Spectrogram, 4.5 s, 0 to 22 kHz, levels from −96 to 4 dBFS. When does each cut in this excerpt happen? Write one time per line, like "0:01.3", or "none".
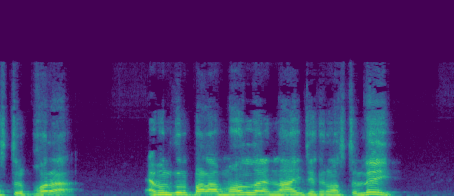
none

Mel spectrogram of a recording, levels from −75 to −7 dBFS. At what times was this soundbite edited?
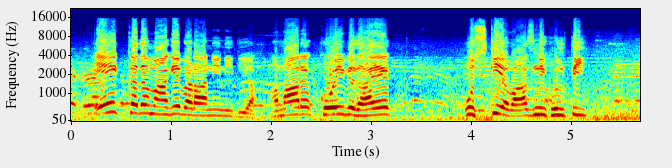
0:02.0

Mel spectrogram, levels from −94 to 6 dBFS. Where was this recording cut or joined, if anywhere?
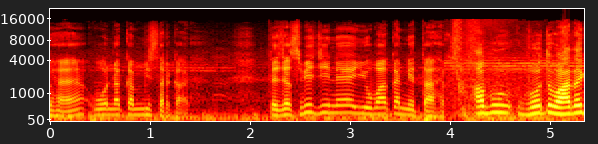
0:04.0

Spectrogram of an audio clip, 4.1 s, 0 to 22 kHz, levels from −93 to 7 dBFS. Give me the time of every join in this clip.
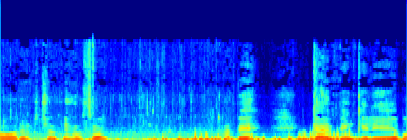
0:02.3

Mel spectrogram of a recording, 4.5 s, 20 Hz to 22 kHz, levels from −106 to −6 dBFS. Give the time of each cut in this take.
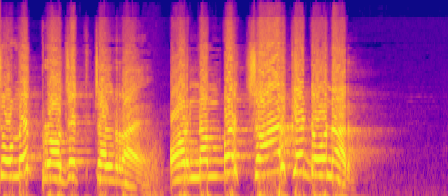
0:01.5

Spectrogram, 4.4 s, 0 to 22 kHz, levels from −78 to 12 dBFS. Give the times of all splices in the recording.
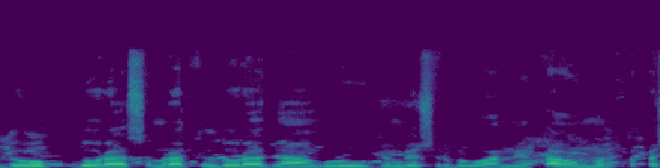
none

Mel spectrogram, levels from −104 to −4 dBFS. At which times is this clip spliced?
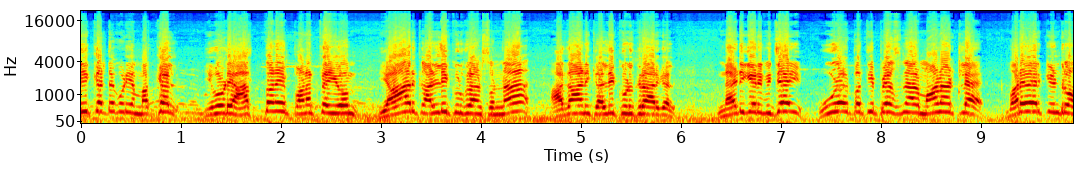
0:06.1

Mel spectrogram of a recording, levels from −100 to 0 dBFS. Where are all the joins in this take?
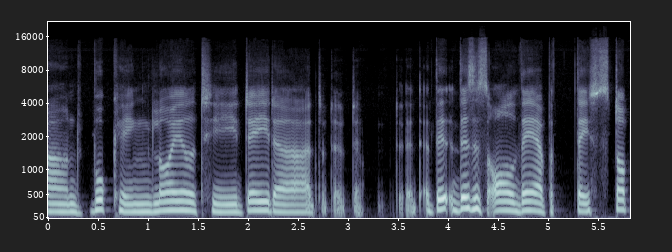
none

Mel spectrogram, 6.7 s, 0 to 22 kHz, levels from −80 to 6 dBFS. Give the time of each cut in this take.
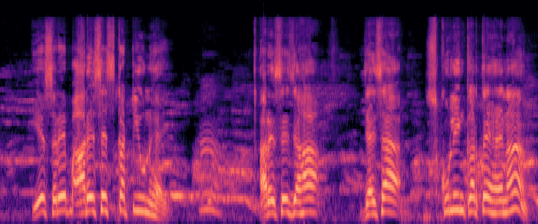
none

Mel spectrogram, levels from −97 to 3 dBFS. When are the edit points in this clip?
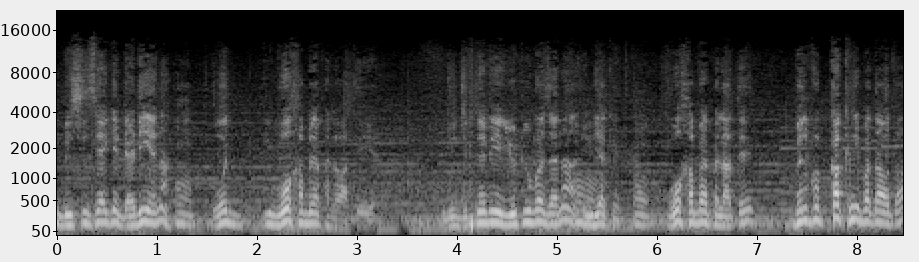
none

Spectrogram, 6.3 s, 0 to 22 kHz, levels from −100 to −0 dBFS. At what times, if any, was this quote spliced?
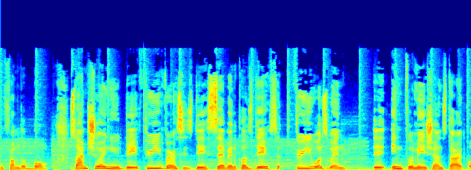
none

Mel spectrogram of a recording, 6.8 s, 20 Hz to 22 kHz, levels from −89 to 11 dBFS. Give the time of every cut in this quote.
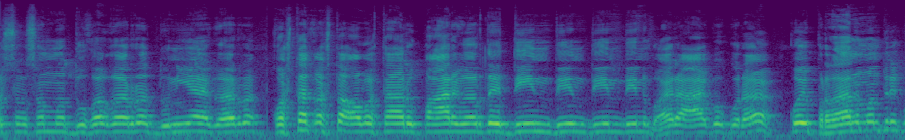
0:02.0
0:05.8

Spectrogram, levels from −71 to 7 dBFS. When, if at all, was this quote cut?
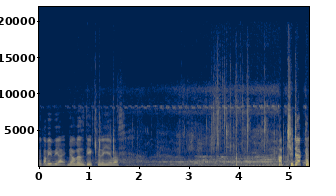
none

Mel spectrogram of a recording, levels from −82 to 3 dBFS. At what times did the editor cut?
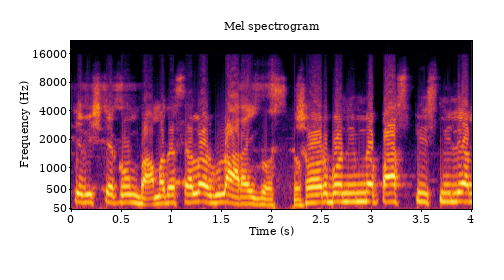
0:02.2

